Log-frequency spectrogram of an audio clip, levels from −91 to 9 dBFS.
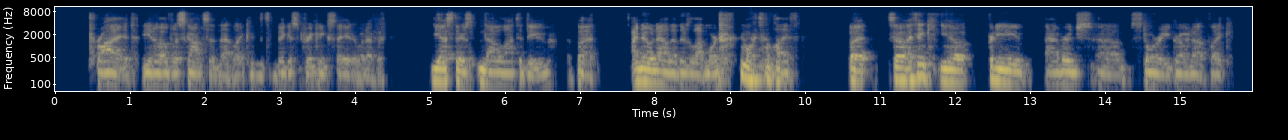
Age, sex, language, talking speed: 20-39, male, English, 175 wpm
